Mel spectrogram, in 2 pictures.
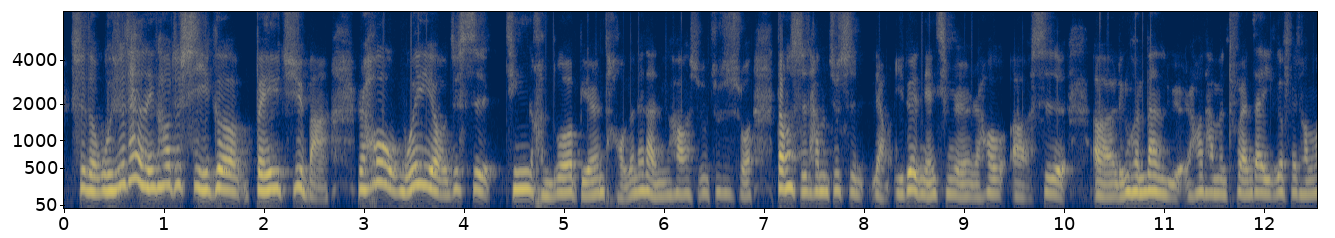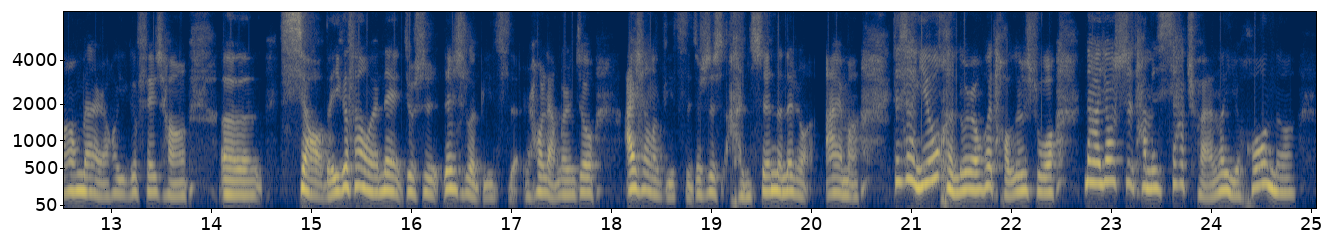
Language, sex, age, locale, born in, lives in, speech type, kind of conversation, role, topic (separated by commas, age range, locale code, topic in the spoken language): Chinese, female, 35-39, zh-CN, China, United States, conversation, podcast, host, 你能分享一次让你特别感动的瞬间吗？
